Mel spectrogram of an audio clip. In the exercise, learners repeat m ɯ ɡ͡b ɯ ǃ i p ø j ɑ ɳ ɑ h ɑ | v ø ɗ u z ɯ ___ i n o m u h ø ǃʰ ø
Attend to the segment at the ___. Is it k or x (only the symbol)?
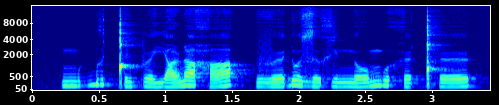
x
